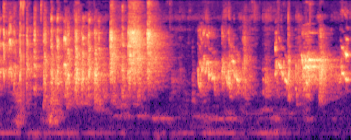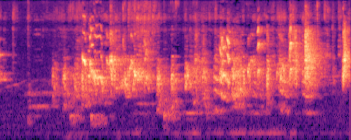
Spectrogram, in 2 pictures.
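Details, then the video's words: Parakeets chirping in summer, a busy flock of harsh, buzzy squawks and chattering chirps in overlapping bursts, with short pauses between, and a faint low hum underneath. "Parakeets Chirping Sounds"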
